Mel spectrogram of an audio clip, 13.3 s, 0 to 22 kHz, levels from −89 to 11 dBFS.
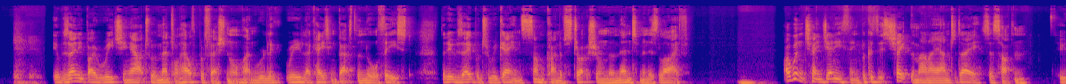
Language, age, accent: English, 30-49, British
